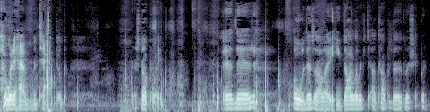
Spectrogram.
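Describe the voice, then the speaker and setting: A young woman with a low, mellow voice recaps a wrestling show for her vlog. She rambles and gets excitable, tossing in slang as she goes, and the room has a faint hiss. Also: normal speed, gravelly, long pauses. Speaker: vlogger. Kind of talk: casual wrestling event recap.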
